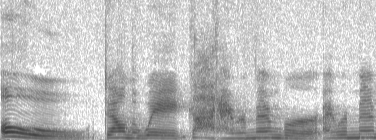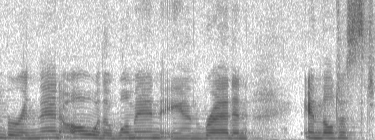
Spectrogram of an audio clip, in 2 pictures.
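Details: Speech therapist imitates Wernicke's aphasia, a fluent aphasia usually caused by stroke or head injury, with poor comprehension and lack of awareness of errors; fluent jargon speech; Wernicke's aphasia (imitated).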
